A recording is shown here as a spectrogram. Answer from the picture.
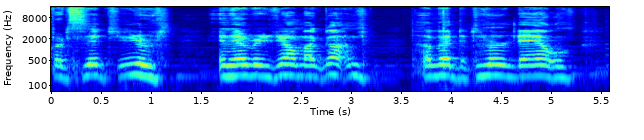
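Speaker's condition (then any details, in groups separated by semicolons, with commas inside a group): Cerebral palsy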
